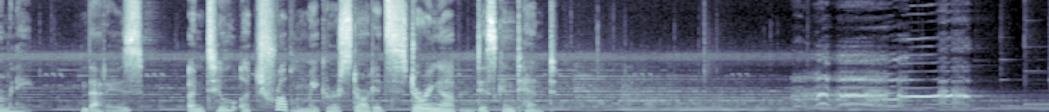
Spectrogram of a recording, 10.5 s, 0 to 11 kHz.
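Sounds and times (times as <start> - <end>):
speech: 0.0 - 5.8
rooster crowing at dawn: 7.9 - 9.9.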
